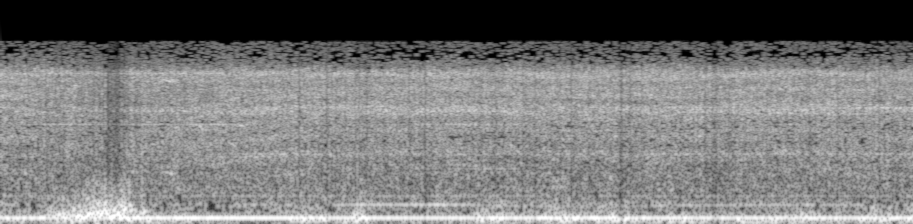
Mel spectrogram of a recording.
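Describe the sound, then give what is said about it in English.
An engine revs as a hydrant crew gets ready before rolling out with water: a loud, steady, continuous roar, with a low thump near the start and a faint droning tone later. “All right, here goes the revs now.”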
